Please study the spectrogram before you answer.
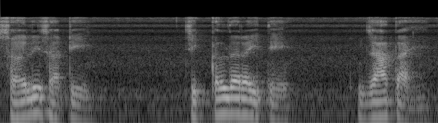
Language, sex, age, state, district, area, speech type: Marathi, male, 18-30, Maharashtra, Yavatmal, rural, spontaneous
